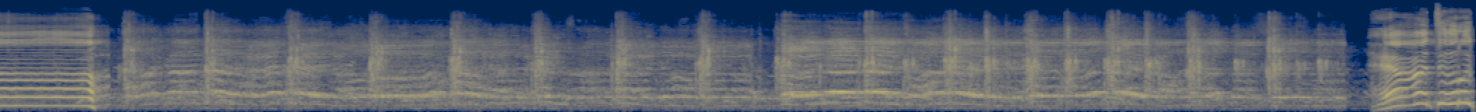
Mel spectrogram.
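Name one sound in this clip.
A group of men sing together in a low chant.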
